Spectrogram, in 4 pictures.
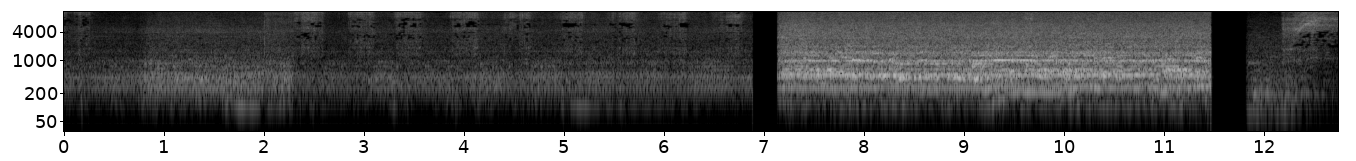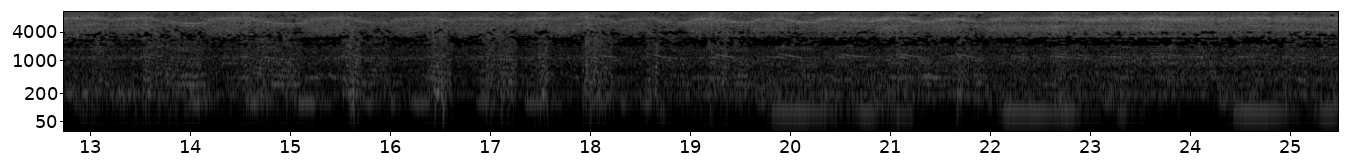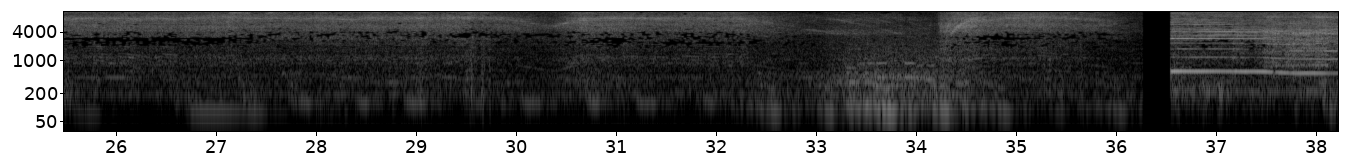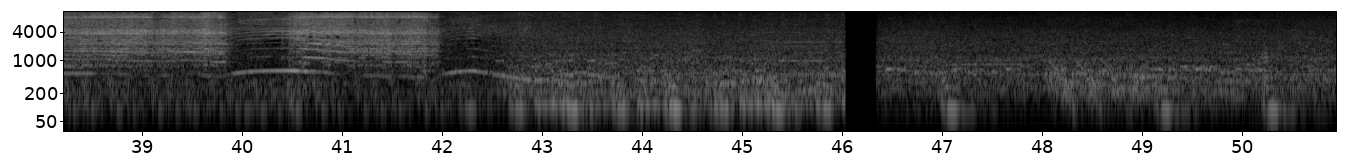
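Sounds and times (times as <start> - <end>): angle grinder grinding metal: 0.0 - 0.4, 1.9 - 11.5, 12.2 - 43.6
die grinder whine: 0.0 - 46.1.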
